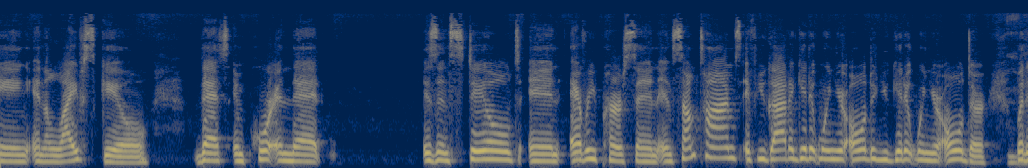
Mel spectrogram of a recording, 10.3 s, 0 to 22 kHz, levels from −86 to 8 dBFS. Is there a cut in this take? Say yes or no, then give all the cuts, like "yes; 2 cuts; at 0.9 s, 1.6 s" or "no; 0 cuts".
no; 0 cuts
